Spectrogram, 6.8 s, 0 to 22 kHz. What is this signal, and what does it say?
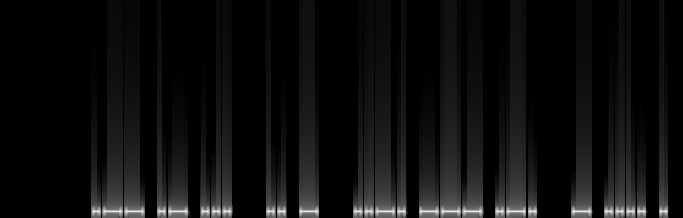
Morse code, heard as a keyed tone, about 22 wpm, 700 Hz. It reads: WAS IT FOR THE
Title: Sentences from Top 1000 Words - Review Part 3 - 22wpm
